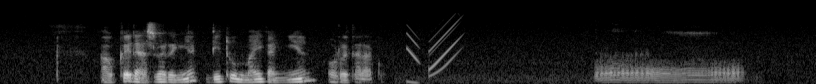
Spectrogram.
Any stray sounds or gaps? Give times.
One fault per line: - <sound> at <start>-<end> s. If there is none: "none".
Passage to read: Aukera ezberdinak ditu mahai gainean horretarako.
- chirp at 4.1-4.7 s
- throat clearing at 5.9-7.5 s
